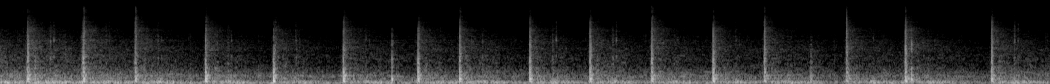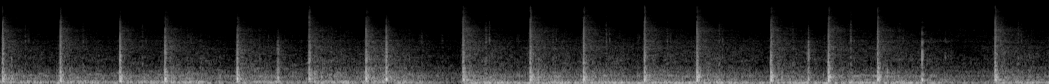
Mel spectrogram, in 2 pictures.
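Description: Fireworks bang in quick succession overhead and echo off the mountains.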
